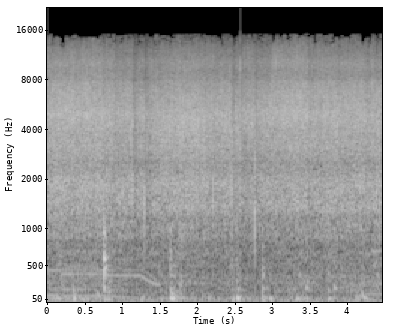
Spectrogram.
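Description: Sliced kielbasa and bell peppers sizzling steadily in an electric skillet, with a few short scrapes and clicks from a slotted spoon stirring them.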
